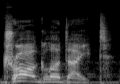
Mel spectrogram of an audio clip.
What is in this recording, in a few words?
Troglodyte shouts; AncientBeast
